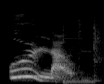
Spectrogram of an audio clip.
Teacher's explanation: the B at the end of the word is pronounced as P.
